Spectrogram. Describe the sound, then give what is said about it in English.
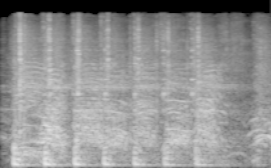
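Demonstrators in Bogotá chant against the right-wing government of President Iván Duque. The loud crowd voices come in regular, rhythmic bursts repeated through the whole stretch. “That's the sound of demonstrators who are targeting the right-wing government of President Iván Duque.”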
